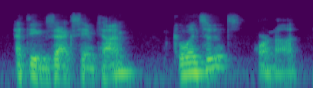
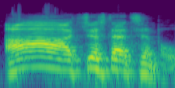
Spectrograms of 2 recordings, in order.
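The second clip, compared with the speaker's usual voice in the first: mocking; 10 dB louder than usual. Mocking Cuban's clip.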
